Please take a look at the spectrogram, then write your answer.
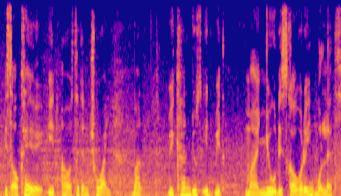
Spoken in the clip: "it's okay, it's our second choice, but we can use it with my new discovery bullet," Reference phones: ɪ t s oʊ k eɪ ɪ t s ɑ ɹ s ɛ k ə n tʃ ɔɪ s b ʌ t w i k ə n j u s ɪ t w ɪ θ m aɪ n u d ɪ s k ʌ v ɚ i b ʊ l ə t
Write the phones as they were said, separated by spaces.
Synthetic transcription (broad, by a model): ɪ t s oʊ k eɪ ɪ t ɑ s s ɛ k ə n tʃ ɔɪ b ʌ t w i k ə n j u s ɪ t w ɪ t m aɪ n u d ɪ s k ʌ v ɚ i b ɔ l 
